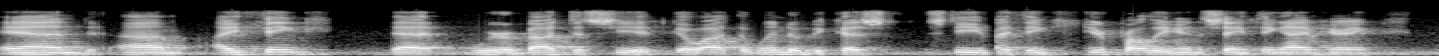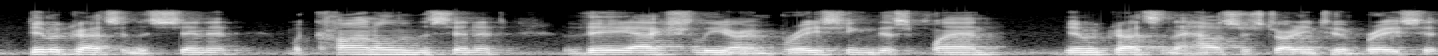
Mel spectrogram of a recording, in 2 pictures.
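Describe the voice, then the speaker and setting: A man speaks at a medium pitch and fairly quick pace, with fairly even intonation. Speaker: congressman. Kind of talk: interview. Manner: halting.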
